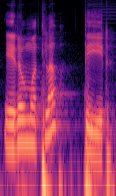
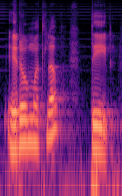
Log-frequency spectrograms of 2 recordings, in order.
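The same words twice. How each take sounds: The two takes are said the same way.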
